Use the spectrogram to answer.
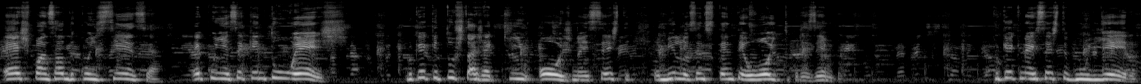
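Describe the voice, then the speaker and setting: A woman's voice: on the high side, moderate pace, warm tone. Middle-aged female vlogger, slight lisp, earnest spiritual preaching, music underneath. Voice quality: slight lisp, tongue-tied speech. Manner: earnest, preaching, rhetorical questions. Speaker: channel host. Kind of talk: spiritual commentary vlog, speaking off the cuff.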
